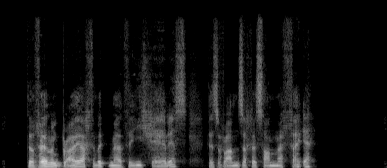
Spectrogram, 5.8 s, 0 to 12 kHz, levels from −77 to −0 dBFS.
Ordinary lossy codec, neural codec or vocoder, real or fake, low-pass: MP3, 96 kbps; codec, 24 kHz, 0.9 kbps, WavTokenizer, medium music audio release; fake; 10.8 kHz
